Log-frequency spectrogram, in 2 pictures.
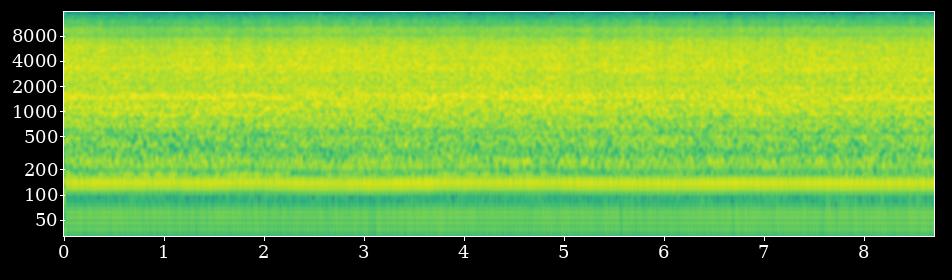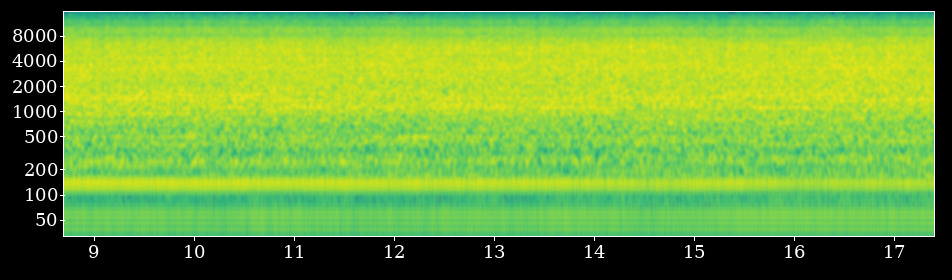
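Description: A sawmill engine roars steadily close by.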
